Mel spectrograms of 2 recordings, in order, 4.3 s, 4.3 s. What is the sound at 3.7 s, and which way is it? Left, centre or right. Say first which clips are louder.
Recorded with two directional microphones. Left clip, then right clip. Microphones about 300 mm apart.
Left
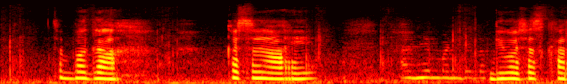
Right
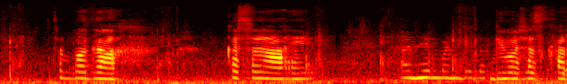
Speech: left 6 dB; left.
